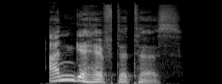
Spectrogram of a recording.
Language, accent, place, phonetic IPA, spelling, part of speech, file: German, Germany, Berlin, [ˈanɡəˌhɛftətəs], angeheftetes, adjective, De-angeheftetes.ogg
- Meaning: strong/mixed nominative/accusative neuter singular of angeheftet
